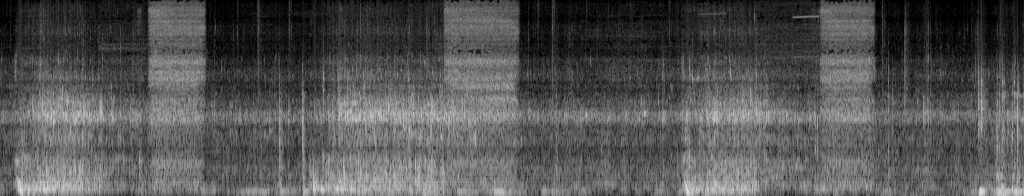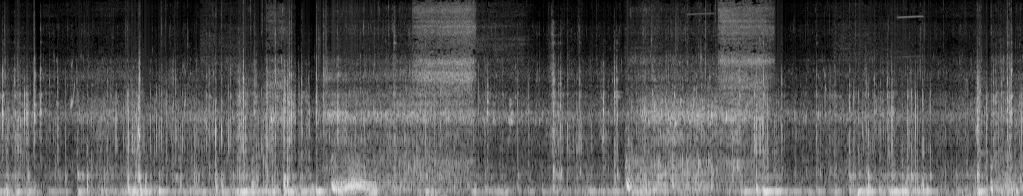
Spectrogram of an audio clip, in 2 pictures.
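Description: Scuba diver's own breathing through a regulator underwater: a hissing inhalation and a bubbling exhalation alternate, one breath roughly every five seconds.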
